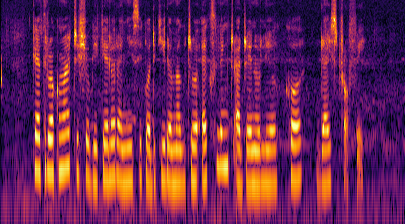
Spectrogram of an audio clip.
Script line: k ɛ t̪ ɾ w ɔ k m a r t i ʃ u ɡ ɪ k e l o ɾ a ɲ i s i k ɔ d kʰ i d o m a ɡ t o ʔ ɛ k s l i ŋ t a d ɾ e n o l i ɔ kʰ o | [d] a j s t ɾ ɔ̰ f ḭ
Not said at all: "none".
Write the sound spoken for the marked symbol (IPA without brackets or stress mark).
d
